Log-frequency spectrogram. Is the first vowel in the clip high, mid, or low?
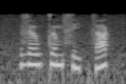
mid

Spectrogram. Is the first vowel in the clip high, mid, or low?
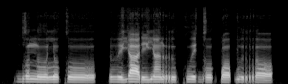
mid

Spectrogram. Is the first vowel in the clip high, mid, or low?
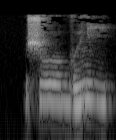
mid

